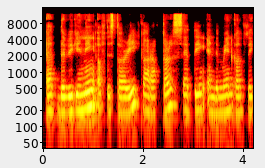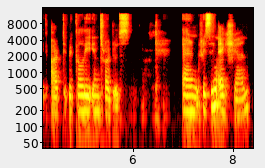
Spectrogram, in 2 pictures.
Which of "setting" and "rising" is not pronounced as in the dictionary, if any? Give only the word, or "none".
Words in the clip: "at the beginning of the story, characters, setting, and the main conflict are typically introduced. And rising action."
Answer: rising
